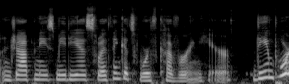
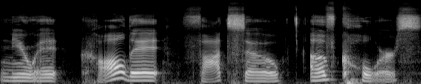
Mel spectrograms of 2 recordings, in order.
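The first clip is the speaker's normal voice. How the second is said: slow, grudging, sarcastic tone; 3 semitones lower, 5 dB louder than usual. Demonstrating how yappari sounds when you were right and feel bad: sarcastic tone. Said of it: "but said in a sarcastic tone".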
